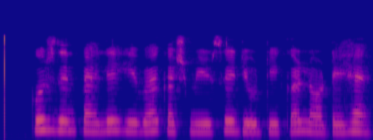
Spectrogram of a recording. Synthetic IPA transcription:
kʊt͡ʃʰd̪ɪnpɛɦleɦiʋɐɦkɐʃmiːɾseɖjuːʈikɐɾlɔːʈeɦɛ̃ː

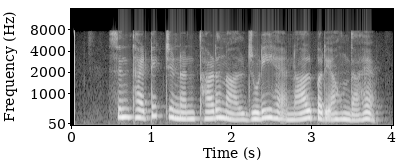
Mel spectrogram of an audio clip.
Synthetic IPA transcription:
sɪnt̪ʰɛːʈɪk̚t͡ʃɪnːənt̪ʰaːɽnaːld͡ʒʊɽiːɦɛ̰ːnaːlpəɾja̰ːɦʊ̃nd̪aːɦɛː

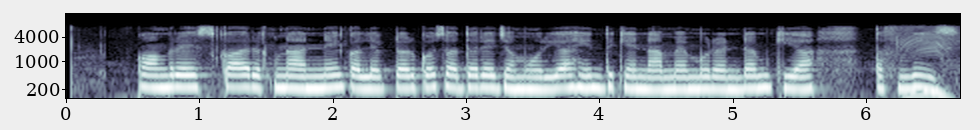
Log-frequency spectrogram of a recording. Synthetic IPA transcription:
kãːŋɡɾeːskaɾɪqnaːnːekɐleːk̚ʈəɾkosɐd̪əɾed͡ʒɐmɦuːɾijaɦɪ̃nd̪kenaːmːɛːmoːɾɛ̃ːɳɖəmkija | t̪ɐfwiːz

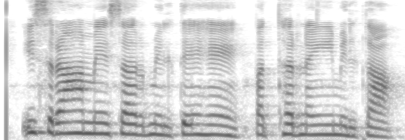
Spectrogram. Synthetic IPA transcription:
ɪsɾãːɦmẽsɐɾmɪlt̪eɦɛ̃pɐt̪ʰːəɾnɐɦĩmɪlt̪aː

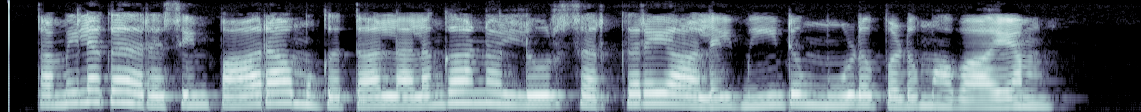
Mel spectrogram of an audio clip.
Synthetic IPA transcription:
t̪ɐmɪlɐɣɐːɾɐsɪnpaːɾaːmʊɣɐt̪ːaːlɐlɐŋɡaːnɐlːuːɾsɐɾkɐɾɐjaːlɐɪmiːɳɖɯmːuːɽɐpːɐɽɯmɐʋaːjɐm

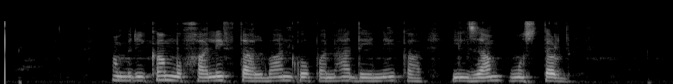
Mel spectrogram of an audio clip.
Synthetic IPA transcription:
ɐmɾiːkamʊxaːlɪft̪aːlbaːnkopɐnad̪eːnekaɪlzaːmːʊst̪əɾd̪

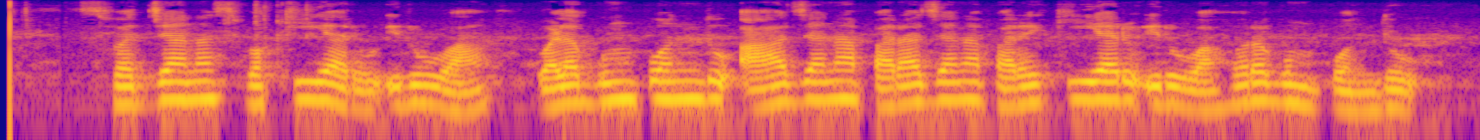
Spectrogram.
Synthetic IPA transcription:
sʋɐd͡ʒɐnɐsʋɐkijɐɾuʔiɾuʋɐ | ʋɐɭɐɡumpond̪uʔaːd͡ʒɐnɐpɐɾɐd͡ʒɐnɐpɐɾɐkijɐɾuʔiɾuʋɐɦɔɾɐɡumpond̪u

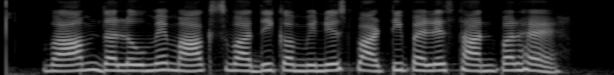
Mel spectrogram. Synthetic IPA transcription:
ʋaːmd̪ɐlomẽmaːksʋaːd̪ikɐmjuːnɪsʈpaːɾʈipɛɦlest̪ʰaːnpɐɾɦɛː

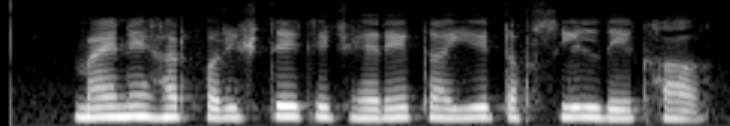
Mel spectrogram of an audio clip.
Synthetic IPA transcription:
mɛ̃ːneɦɐɾfɐɾɪʃt̪eket͡ʃɛɦɾekajet̪ɐfsiːld̪eːkʰaː

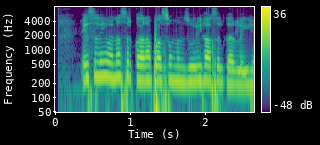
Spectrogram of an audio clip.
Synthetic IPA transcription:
ɪsləiːʊnãːsəɾkaːɾãːpaːsõːmənzuːɾiːɦaːsɪlkəɾləiːɦɛː

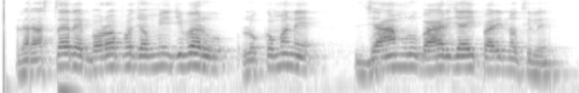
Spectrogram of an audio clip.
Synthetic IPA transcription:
ɾaɾast̪aɾebɔɾɔpʰɔd͡ʒɔmːid͡ʒibaɾulokɔmane | d͡ʒamɾubaɦaɾid͡ʒajpaɾinɔt̪ʰile

